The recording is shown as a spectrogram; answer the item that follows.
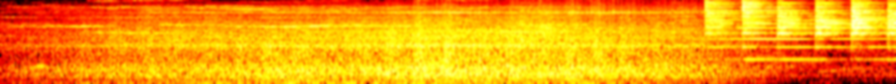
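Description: Elevated subway train passing overhead on steel trestle tracks: a heavy rumble that swells to a peak midway and then eases off. A high, steady wheel squeal sets in near the end.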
